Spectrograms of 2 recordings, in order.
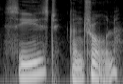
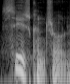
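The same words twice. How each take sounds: First: "Seized control" with the d sounded; full form. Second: "seize control" with the d of seized left out; linked, d dropped. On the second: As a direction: run z straight into c in "seize control". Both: Shown as a demonstration. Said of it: "is pronounced as".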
